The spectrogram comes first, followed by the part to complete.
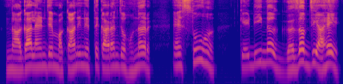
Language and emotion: Sindhi, surprised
